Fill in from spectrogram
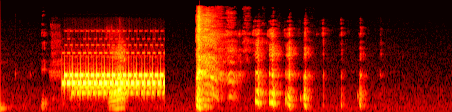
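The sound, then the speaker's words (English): A loud, steady electronic phone ring sounds once for about a second and a half, followed by a sharp clunk and a few short, muffled vocal noises like coughs or throat sounds. “I think he got a phone call.”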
